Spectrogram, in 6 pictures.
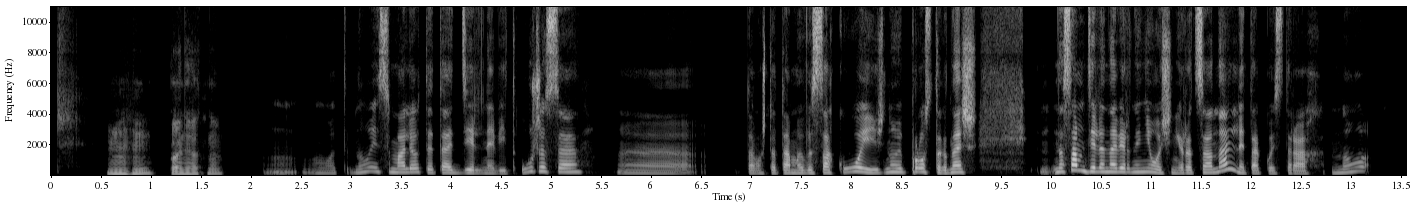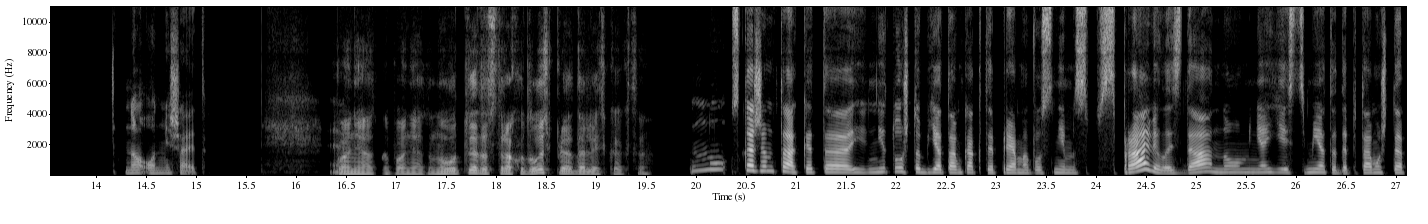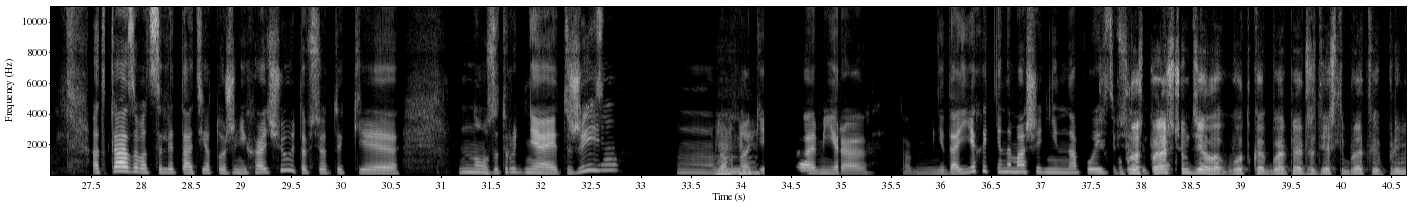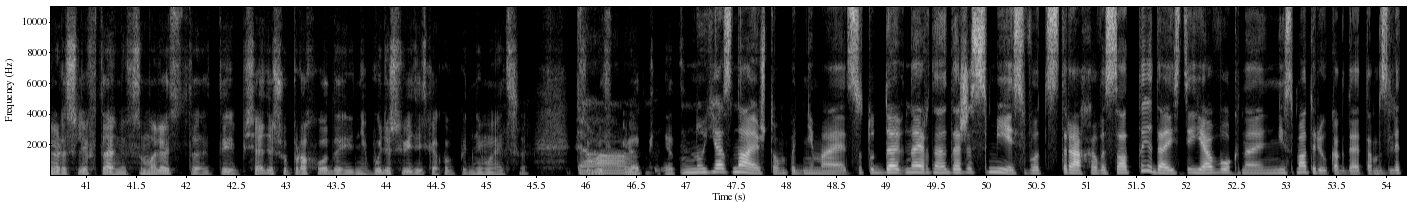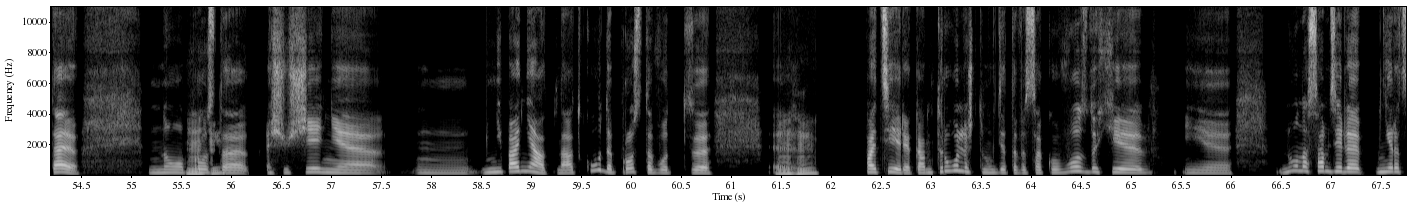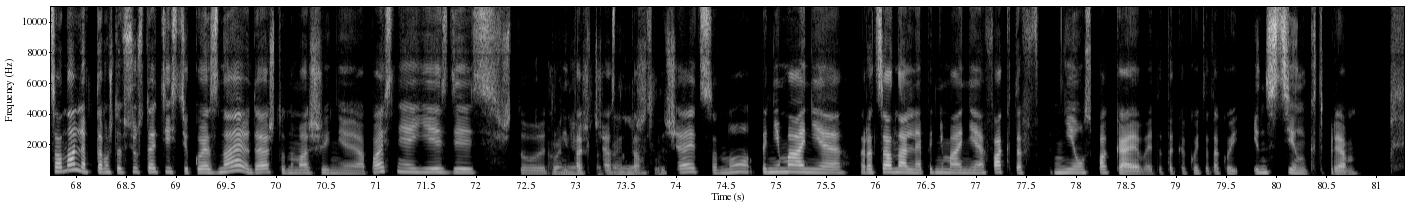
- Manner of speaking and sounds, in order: tapping; other background noise
- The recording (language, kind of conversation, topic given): Russian, podcast, Как ты работаешь со своими страхами, чтобы их преодолеть?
